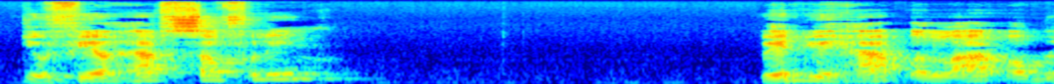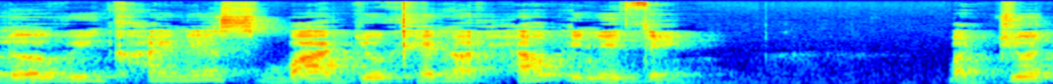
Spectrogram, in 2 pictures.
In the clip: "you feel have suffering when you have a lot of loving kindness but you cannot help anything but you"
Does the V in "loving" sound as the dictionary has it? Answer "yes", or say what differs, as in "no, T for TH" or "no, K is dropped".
yes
